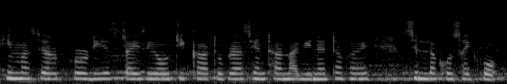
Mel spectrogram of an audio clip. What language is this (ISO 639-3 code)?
brx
